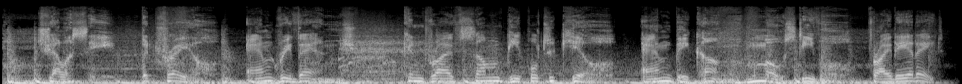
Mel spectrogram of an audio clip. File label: tough and gritty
